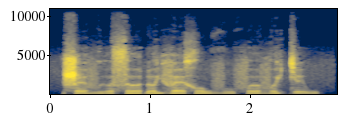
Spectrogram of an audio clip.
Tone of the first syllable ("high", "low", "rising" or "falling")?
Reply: low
